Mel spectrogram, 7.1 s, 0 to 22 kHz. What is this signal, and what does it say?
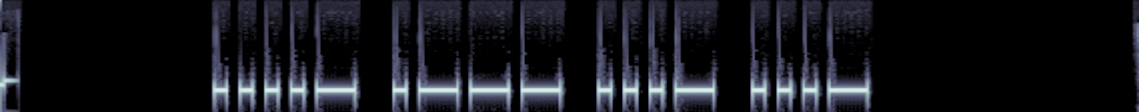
Morse code, heard as a keyed tone, about 15 wpm, 700 Hz. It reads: 4JVV
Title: Four Challenging Letter-Number Combinations 15wpm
